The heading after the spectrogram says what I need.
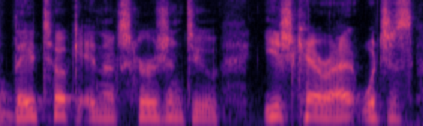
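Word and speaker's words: Xcaret: were in cozumel they took an excursion to east carrot which is spelled x-c-a-r-e-t yes and they went to the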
